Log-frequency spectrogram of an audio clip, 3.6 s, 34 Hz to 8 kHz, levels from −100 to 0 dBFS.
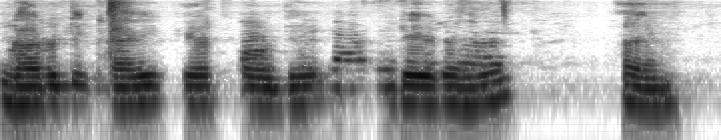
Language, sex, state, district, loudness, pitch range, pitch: Hindi, male, Bihar, East Champaran, -15 LUFS, 140-150 Hz, 140 Hz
